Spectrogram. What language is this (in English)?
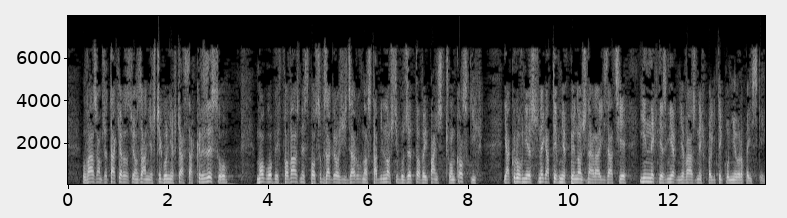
Polish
